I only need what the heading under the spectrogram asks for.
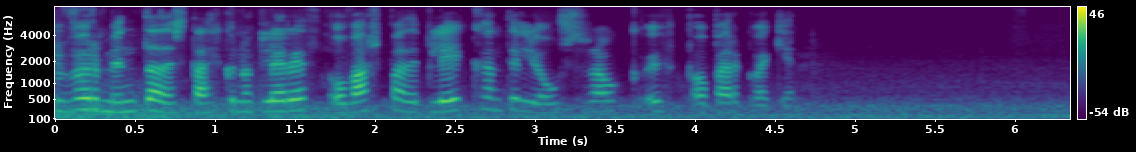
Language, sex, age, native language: Icelandic, female, 30-39, Icelandic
